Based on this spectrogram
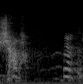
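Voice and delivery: hissed shut up. Acted. Hiding from wife, hushing.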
